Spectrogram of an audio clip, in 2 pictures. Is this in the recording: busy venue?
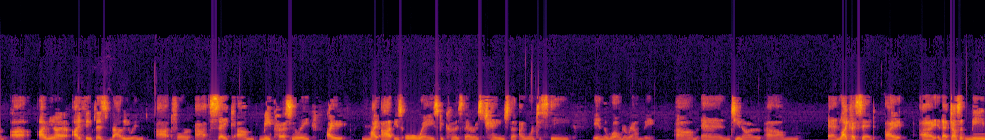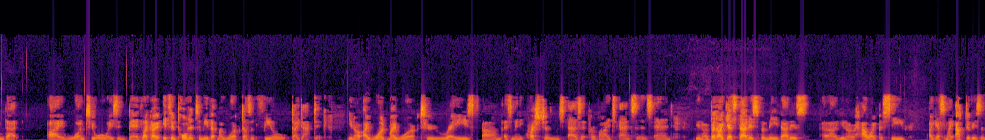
no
